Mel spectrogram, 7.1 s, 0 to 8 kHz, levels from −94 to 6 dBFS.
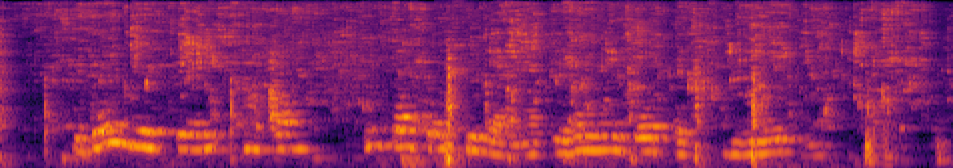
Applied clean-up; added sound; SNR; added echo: classical method WPE with log-MMSE.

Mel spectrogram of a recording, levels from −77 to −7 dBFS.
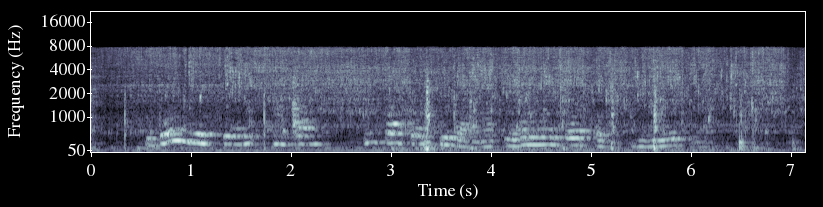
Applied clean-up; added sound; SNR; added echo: none; Sink (filling or washing) / Water tap, faucet; -1 dB; reverberation time 0.5 s.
